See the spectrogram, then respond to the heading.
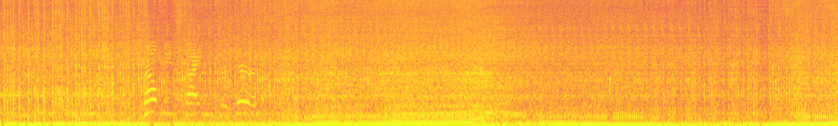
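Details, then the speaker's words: VW double cab (bus) air-cooled engine after an engine fire, restarting after rewiring the melted distributor wire and keeper and refitting points; catches and settles into a fairly even idle, a bit lumpy at first, no misfire or knock; belt needs tightening; normal idle. "it's alive I gotta tighten that belt but it definitely provided the electronic ignition as soon as I got the points in there it started right up"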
